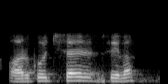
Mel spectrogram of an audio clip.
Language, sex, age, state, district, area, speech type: Hindi, male, 30-45, Madhya Pradesh, Jabalpur, urban, conversation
